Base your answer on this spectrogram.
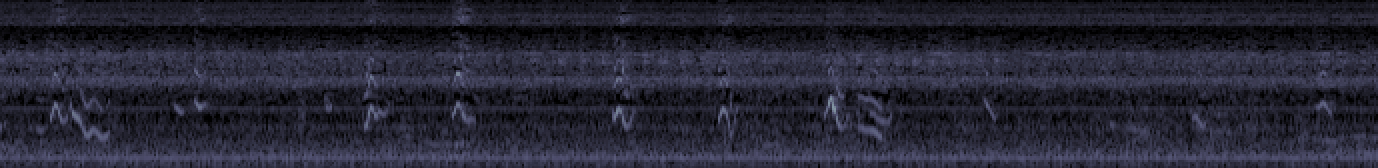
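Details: Six-day-old puppies Bob and Massy suckling, two street-dog pups born the same day. Brief squeaky whimpers and yips pop up irregularly, roughly every second or two, some rising sharply, against faint steady hiss.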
